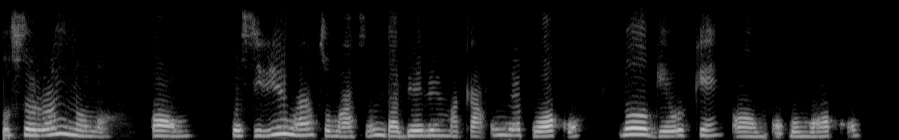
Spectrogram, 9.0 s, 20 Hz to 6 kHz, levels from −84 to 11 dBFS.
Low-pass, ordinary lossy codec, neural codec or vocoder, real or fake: 5.4 kHz; Opus, 24 kbps; codec, 44.1 kHz, 1.7 kbps, Pupu-Codec; fake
